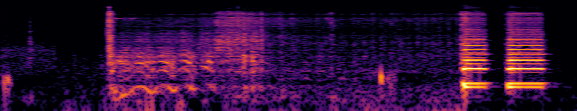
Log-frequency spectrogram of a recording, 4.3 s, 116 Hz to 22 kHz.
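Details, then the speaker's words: 1965 Toyota Corona, abandoned about 24 years, now running after a fuel leak fix: two short honks with a clear, steady tone and no rasp or warble; the horn sounds healthy. "this thing has a cooler horn than every car made after the year 2000"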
